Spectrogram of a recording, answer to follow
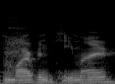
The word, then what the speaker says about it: Marvin Heemeyer: Marvin Heemeyer?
